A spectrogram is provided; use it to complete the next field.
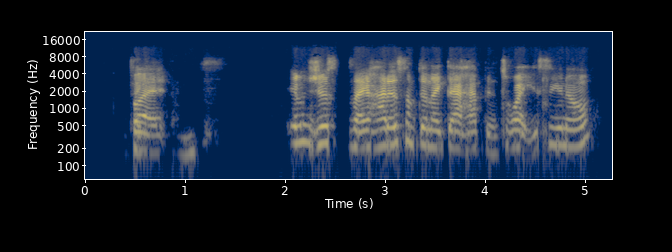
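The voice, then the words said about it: Emotional voice. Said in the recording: “I'm a little emotional.”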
